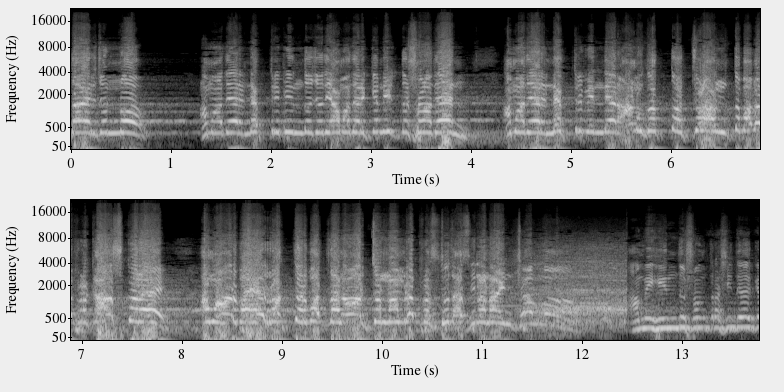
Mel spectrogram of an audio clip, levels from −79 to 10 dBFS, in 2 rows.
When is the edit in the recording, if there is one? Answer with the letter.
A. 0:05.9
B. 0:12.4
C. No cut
B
